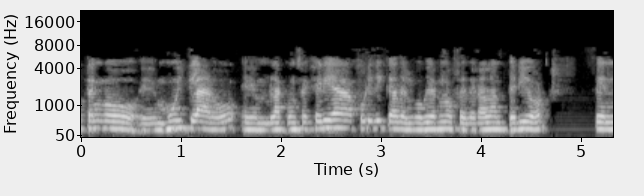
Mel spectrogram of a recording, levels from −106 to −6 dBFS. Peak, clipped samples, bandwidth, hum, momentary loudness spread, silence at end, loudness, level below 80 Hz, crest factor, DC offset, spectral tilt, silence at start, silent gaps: -12 dBFS; under 0.1%; 6.8 kHz; none; 4 LU; 0 s; -28 LUFS; -74 dBFS; 16 dB; under 0.1%; -8.5 dB/octave; 0 s; none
